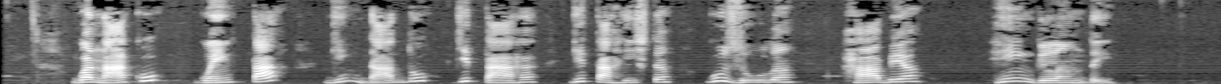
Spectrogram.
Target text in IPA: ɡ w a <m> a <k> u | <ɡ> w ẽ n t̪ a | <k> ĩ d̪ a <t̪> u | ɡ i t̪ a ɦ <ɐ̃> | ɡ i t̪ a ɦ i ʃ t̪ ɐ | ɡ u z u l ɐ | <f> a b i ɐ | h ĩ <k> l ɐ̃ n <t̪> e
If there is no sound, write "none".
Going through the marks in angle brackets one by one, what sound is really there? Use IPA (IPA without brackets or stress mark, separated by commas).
n, k, ɡ, ɡ, d̪, ɐ, h, ɡ, d̪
